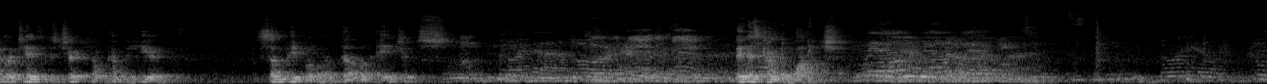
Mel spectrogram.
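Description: A man preaches through a microphone with animation in a large echoing hall.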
